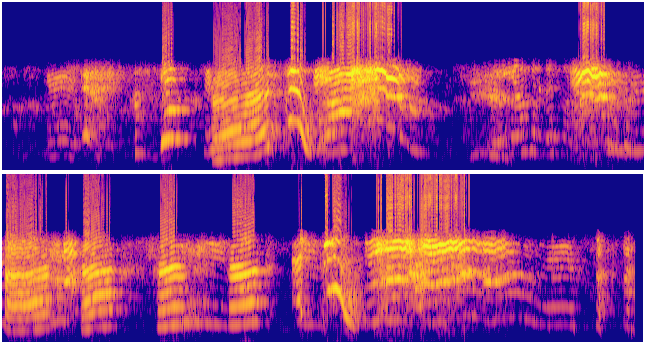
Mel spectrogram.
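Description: Repeated loud wailing cries from an infant, with short breaths between bursts, in a small room.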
